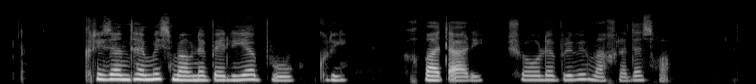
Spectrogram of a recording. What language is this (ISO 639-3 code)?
kat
